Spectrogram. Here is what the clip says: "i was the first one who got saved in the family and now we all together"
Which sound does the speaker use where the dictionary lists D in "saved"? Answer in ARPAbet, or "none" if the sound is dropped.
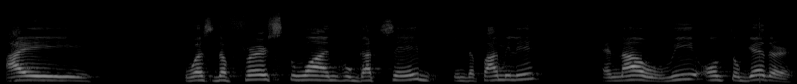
none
